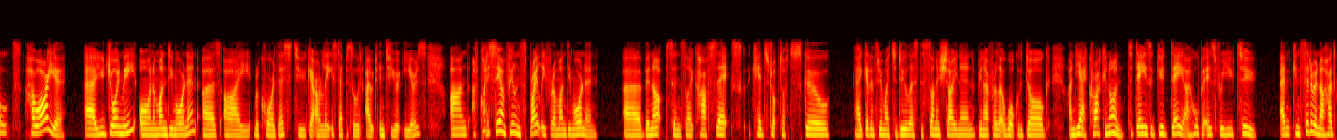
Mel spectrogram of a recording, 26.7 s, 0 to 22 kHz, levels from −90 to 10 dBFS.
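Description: From 5.39 s to 8.12 s, right after "morning as I", a steady ticking runs over the speech: a train of clicks at about 5.5 per second, evenly spaced, roughly fifteen in all, each peaking at around the level of the speech itself, and audible against the quiet room noise some 49 dB down. The near-identical, regularly paced pulses point to something injecting a repeating spike, likely electrical interference or a faulty connection or power supply.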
